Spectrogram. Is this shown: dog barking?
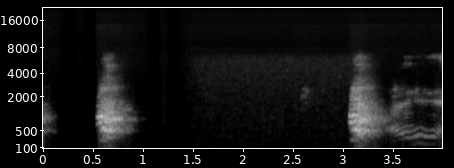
yes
